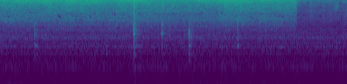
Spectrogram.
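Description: Onions and ginger-garlic paste sizzling in hot oil in a pan while a spoon stirs them, with a few light clicks of the spoon against the pan. The sizzle cuts off suddenly near the end.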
